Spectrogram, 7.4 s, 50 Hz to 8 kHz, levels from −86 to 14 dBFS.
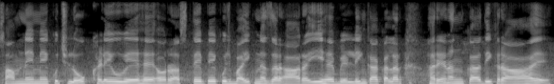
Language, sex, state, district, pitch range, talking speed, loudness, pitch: Hindi, male, Bihar, Darbhanga, 155-180 Hz, 205 wpm, -10 LUFS, 165 Hz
